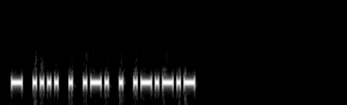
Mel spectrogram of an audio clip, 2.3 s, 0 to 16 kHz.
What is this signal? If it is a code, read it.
Morse code, heard as a keyed tone, about 50 wpm, 700 Hz. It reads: THERE.
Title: Sentences from Top 1000 Words - Review Part 2 - 50wpm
